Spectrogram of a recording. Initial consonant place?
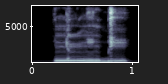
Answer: palatal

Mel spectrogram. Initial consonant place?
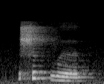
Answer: retroflex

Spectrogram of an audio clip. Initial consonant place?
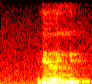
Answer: alveolar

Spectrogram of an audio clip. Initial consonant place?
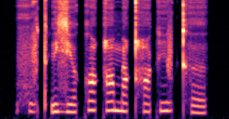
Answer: velar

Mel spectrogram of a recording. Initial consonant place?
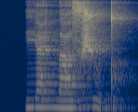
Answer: palatal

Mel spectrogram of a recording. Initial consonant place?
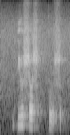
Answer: labial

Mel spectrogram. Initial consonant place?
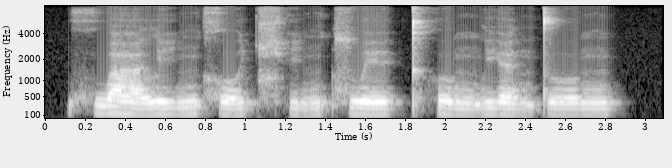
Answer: velar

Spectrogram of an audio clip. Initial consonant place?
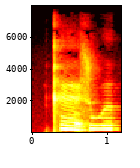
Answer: velar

